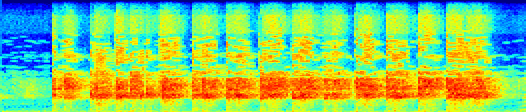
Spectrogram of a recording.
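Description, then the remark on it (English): Horses galloping in the distance: a steady, rapid run of hoofbeat clops repeating for about five seconds at an even, fairly loud level, with no voices over them. “I hear horses in the distance.”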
